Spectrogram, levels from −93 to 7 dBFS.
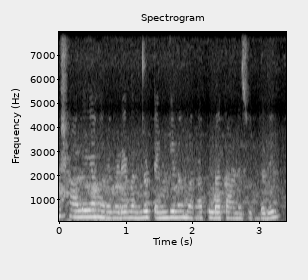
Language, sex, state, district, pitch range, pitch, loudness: Kannada, female, Karnataka, Bidar, 235-260 Hz, 240 Hz, -15 LUFS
